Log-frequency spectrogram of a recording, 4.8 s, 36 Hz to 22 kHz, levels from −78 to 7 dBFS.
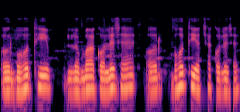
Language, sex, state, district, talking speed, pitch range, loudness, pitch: Hindi, male, Jharkhand, Sahebganj, 150 wpm, 120-145 Hz, -17 LUFS, 135 Hz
